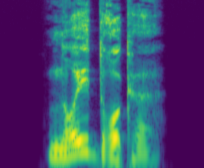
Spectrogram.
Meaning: nominative/accusative/genitive plural of Neudruck
- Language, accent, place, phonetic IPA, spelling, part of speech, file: German, Germany, Berlin, [ˈnɔɪ̯dʁʏkə], Neudrucke, noun, De-Neudrucke.ogg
